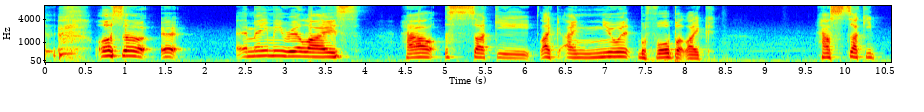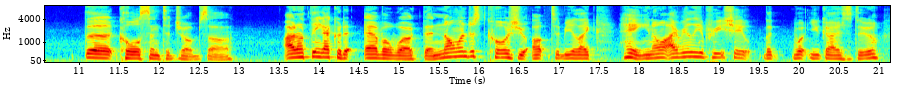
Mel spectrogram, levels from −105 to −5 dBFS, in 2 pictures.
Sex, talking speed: male, 140 wpm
